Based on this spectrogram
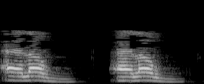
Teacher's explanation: اولا النقل ده الغرض منه او الهدف منه التخفيف، ان انا بتحذف الهمزه للتخفيف وباخد الحركه اللي على الهمزه وتوضع على الساكن اللي سابق للهمز. فكلمه الارض اللام ساكنه بعدها همزه، تحذف الهمزه واخد الفتحه اللي عليها واحطها على اللام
